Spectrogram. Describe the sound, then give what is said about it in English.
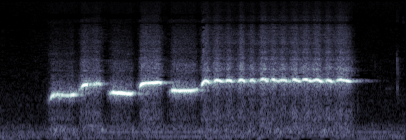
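A person whistles a blackbird's song, the tune sung by a blackbird in a house's garden: a few short rising and falling notes, then a long, warbling, steady high note held for over a second before it stops. No talking. “That's the tune sung by the blackbird in the garden of the house I grew up in.”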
